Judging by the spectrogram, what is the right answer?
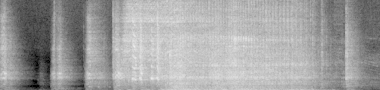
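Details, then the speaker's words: Honda Foreman ATV with a new starter relay, on a jumper box after suspected weak battery or bad starter: a few short cranking bursts, then it fires and holds an even idle; cranks and runs. "well ah I don't want to burn that new uh starter relay up but as y'all heard it cranks and runs"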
